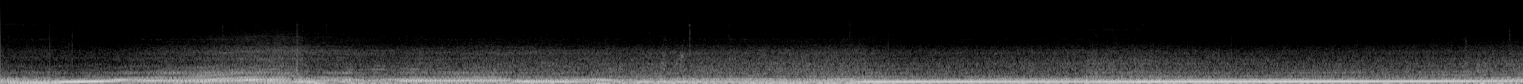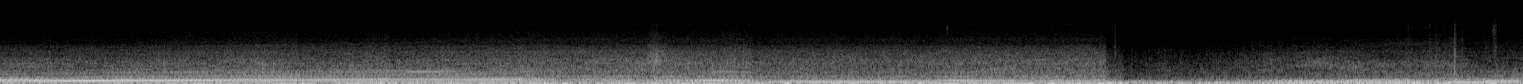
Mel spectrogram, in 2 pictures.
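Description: A 2000 Ford Mustang GT's 4.6-litre V8 with Flowmaster 40 Series mufflers, heard from inside the cabin while driving with the under-hood insulation fitted. The engine note climbs through the gears in the first few seconds, then rises steadily for about ten seconds as the car accelerates toward highway speed. It then falls back to a lower, steadier cruising note.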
